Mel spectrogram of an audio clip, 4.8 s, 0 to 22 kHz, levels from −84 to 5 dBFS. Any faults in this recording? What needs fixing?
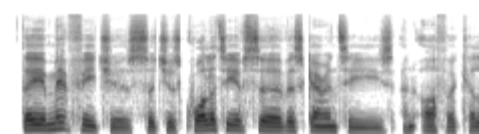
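No faults are audible; nothing needs fixing.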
